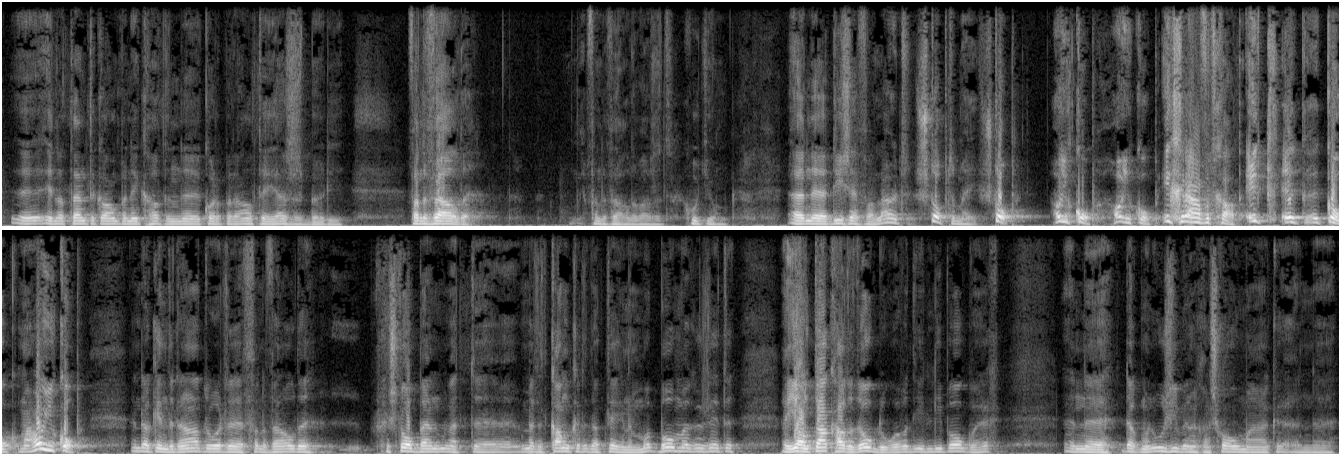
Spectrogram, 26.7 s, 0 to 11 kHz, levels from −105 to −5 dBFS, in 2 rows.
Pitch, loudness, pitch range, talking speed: 140 Hz, -24 LUFS, 125-155 Hz, 220 wpm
